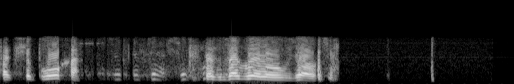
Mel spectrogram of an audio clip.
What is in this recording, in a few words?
Space to Ground; Expedition 39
